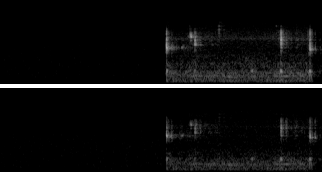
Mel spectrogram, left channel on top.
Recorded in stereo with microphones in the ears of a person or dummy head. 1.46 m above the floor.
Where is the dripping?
50° left (ahead or behind), 1.1 m.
